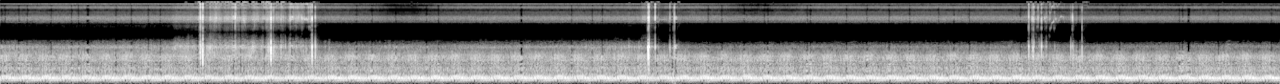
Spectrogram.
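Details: Ear microsuction noise, steady whirring hiss with sharp crackles and slurps, removing impacted ear wax lying directly on the eardrum, caused by cotton bud use; patient reports slight dizziness.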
